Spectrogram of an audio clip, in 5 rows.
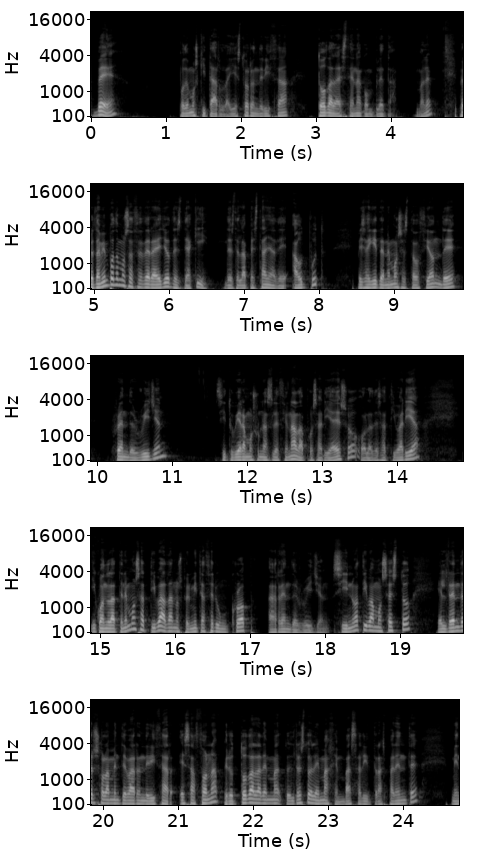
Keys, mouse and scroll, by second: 0.1 ctrl+alt+b, 6.5 click, 9.7 click, 13.2 click.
